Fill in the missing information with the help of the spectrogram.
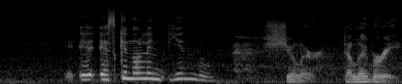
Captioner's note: woman speaking Spanish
